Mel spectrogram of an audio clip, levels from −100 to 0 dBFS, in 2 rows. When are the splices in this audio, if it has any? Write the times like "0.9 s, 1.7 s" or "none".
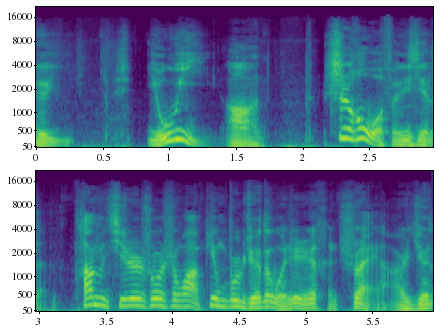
none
